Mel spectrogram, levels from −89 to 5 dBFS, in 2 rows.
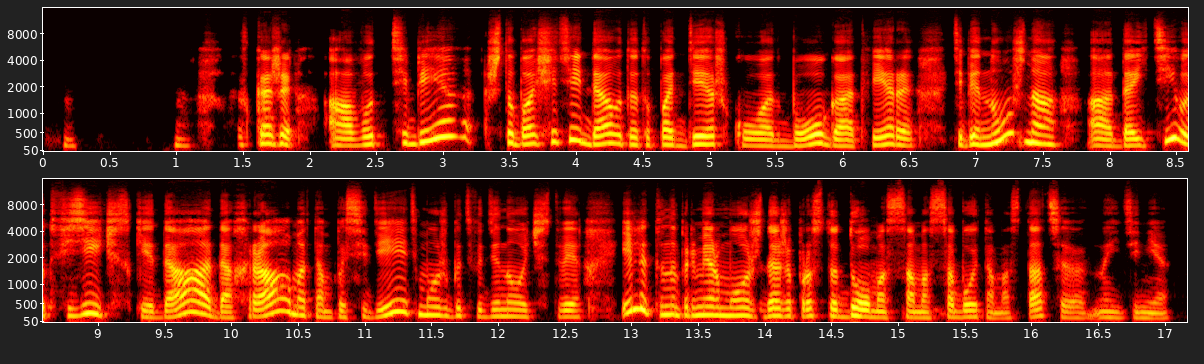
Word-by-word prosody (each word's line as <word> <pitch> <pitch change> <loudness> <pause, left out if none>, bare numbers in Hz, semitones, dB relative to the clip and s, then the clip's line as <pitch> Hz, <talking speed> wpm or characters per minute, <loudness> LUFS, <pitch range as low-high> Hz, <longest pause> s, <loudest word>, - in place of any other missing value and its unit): М. 165 -2 -16 0.8
М, 165 -2 -15 0.3
а - - -11
скажи, 220 -2 +2 0.2
а 170 -1 +2
вот 205 +4 -2
тебе, 255 - +2
э, 385 -5 -4
чтобы 225 -4 +2
ощутить, 255 +3 0
да, 210 +3 +5
вот 225 -3 -2
эту 190 -1 -2
поддержку 190 -1 +1
от 160 -2 -2
Бога, 165 +3 +2
от 150 - -7
веры, 185 -3 +1 0.2
тебе 195 +1 +1
нужно, 235 - +3 0.2
а, 170 -2 +2
дойти 170 - +2
вот 215 - +1
физически, 200 -6 -2
да, 235 - +4
до 145 -5 -1
храма, 205 - +2
там 160 -6 -8
посидеть, 170 - -2
может 210 -4 -2
быть, 190 0 -8
в - - -31
одиночестве, 165 -1 -5 0.3
или 350 +5 +4
ты, 220 - -7
например, 210 -1 +1
можешь 195 -3 -1
даже 180 0 +1
просто 180 0 -2
дома 165 -3 +3
сама 145 0 -3
с - - -8
собой 160 0 -2
там 135 -4 -10
остаться, 150 0 -5
э, - - -15
наедине. 140 -3 -10
185 Hz, 165 wpm, -21 LUFS, 160-215 Hz, 0.8 s, да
